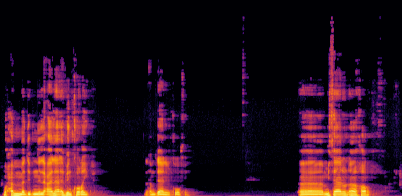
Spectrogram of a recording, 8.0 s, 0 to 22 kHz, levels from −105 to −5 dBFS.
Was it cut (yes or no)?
no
